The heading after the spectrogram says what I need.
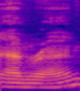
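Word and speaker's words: Ayn Rand: um yeah that's that's the author you mean ann rand yeah yeah that's your wife have you have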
